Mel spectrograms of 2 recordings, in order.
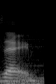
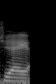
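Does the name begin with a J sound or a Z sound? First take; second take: Z sound; J sound. First: The name begins with a Z sound. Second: The name begins with a J sound. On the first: The speaker calls it wrong. "I keep wanting to say Zay, because that's what it looks like to me" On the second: The speaker calls it right. "I guess it's pronounced Jay"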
